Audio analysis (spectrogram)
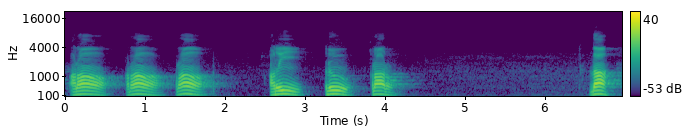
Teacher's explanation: kita menggetarkan lidah kita cukup dengan dua getaran saja. Kita perkirakan dua getaran. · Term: takrir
